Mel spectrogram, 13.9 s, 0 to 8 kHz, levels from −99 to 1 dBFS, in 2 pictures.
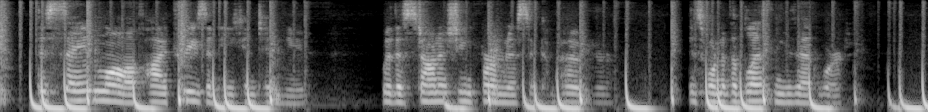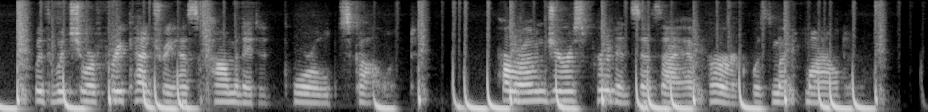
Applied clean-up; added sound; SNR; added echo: neural mask model RNNoise.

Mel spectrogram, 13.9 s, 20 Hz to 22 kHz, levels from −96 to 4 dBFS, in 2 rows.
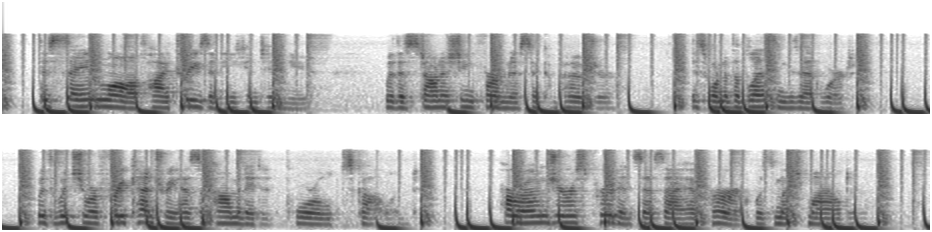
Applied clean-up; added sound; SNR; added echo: none; Drum kit; -3 dB; none.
